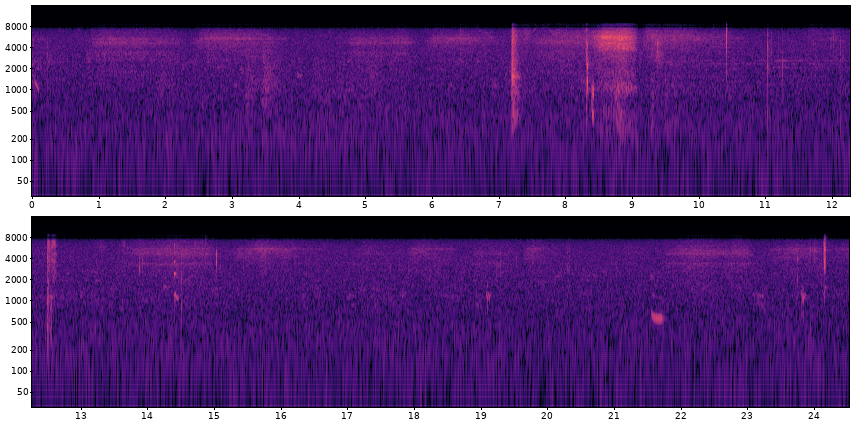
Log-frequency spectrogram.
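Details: A newborn's hiccups on her first night, recorded in hospital: faint, brief hiccup sounds spaced irregularly against a quiet, hissy room.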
